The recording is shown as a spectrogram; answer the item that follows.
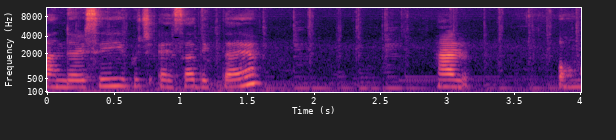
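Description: Soft background music with held notes, under a woman speaking in short phrases, with a pause in her speech in the middle.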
